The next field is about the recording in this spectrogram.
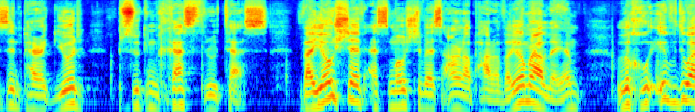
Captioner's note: Hebrew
